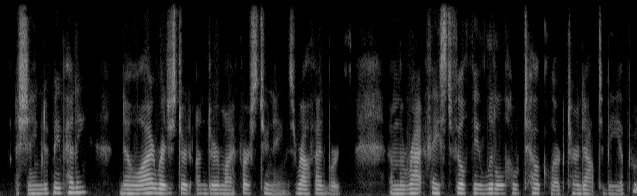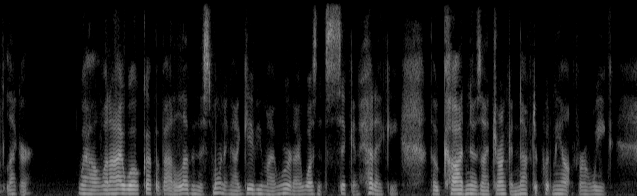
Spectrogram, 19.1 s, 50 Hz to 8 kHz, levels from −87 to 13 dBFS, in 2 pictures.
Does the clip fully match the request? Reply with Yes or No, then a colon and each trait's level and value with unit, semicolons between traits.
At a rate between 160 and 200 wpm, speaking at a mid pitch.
Yes: average, 190 wpm; medium, 165 Hz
